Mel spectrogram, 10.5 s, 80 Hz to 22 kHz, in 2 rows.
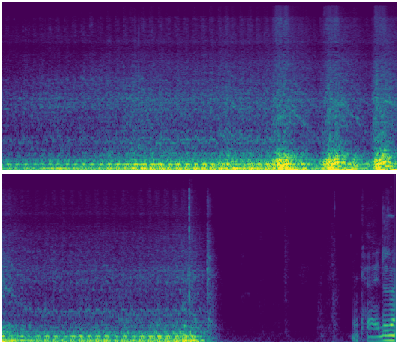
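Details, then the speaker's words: Honda CBR600F at idle right after first start following rebuild: uneven, lumpy running with irregular stumbling under throttle blips, like some cylinders missing. Exhausts of cylinders 3 and 4 much hotter than 1 and 2. Ignition and carburettors being checked; misfire. "almost like it was missing on a few cylinders"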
